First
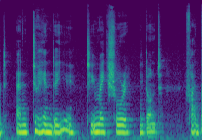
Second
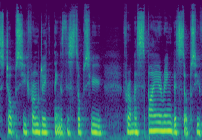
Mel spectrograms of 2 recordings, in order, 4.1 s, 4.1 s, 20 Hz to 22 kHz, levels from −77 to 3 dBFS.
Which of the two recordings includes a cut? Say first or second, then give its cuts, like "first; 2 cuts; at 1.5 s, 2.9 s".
first; 1 cut; at 2.8 s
